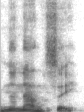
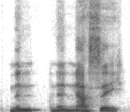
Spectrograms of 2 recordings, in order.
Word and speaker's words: Nanasi: No, I said Nanansi. Nanasi. That's how you say it.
